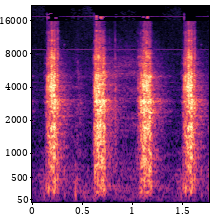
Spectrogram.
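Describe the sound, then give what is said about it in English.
Fresh black pepper being ground over turnips being seasoned for roasting, in four even, rasping twists, each a short gritty crunch with a bright scratchy texture, repeating at a steady pace with brief pauses between. No one speaks. “Little grinding of fresh black pepper.”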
